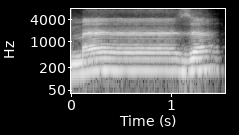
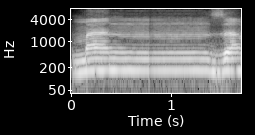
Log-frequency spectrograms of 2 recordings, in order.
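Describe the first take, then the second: First: Only a faint nasal hum comes before the z. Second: A full n sound is heard before the z. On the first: The speaker calls it right. "dengung tipis" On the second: The speaker calls it wrong. "dengungnya terlalu n"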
